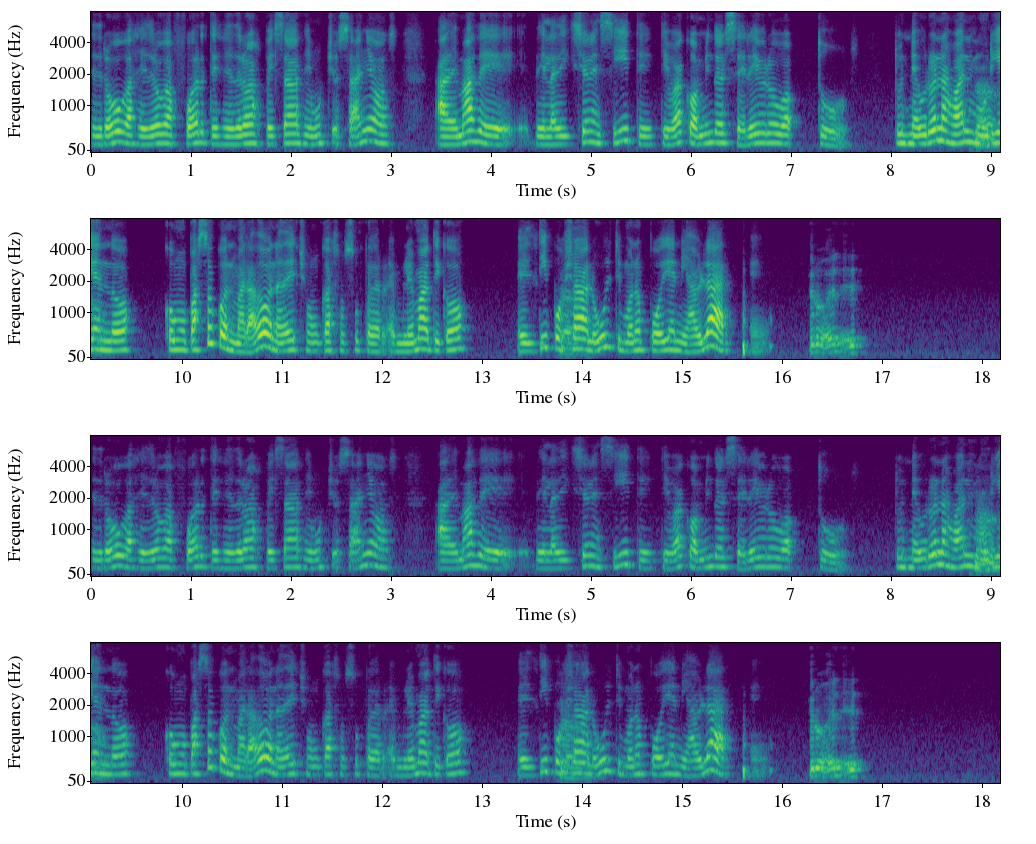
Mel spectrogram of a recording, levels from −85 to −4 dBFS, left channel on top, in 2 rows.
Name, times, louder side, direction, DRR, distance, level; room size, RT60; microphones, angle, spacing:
voice 1, 0.0-3.0 3.4-7.6 8.0-9.5 9.8-12.8 13.4-15.9, left 6 dB, 85° left, 0.5 m, -23 dB
voice 2, 8.8-9.2 13.8-14.1 16.3-16.7, right 1 dB, ahead, 2.1 m, -27 dB
9.9 x 3.6 x 7.0 m
head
